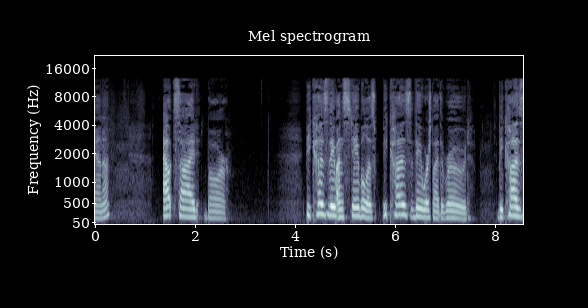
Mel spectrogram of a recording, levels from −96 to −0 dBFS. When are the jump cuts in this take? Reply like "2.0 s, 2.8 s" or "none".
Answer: 2.1 s, 4.8 s, 5.6 s, 6.7 s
